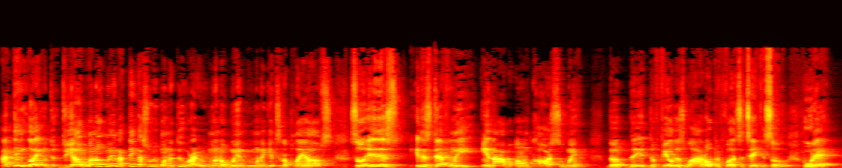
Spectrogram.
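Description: A man in his thirties giving a hopeful take on his team in a casual living-room reaction, halting with many fillers. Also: sits high, sharp tone, echoey room. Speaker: show regular and guest. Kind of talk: casual sports reaction talk.

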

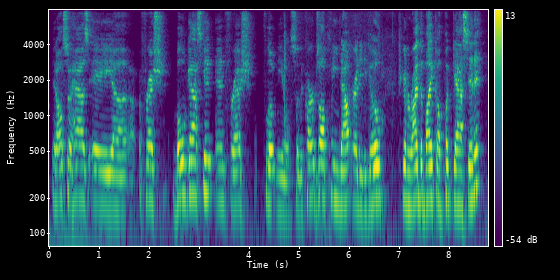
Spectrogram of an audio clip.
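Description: Higher-voiced man walking through a workshop bike. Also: fairly even intonation, moderate pace, hardly any pauses, a little mellow. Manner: plain, matter-of-fact listing of details with fillers. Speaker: restoration shop owner selling a motorcycle. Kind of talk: casual product walkaround. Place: indoor motorcycle workshop.

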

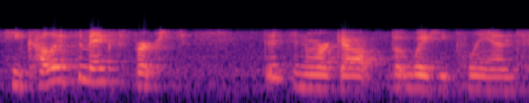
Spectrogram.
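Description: Sitting indoors in a bedroom, a storybook reader in her thirties performs a children's picture book with lively expression and high-pitched character voices, moving at a moderate pace. The front-facing camera captures echoey, thin, phone-like audio along with some background noise.

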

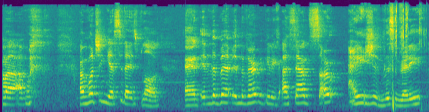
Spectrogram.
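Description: A man's voice: sits high, a little slow, a bit bright. Stuffy-nosed young man vlogging at home. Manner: rambling, chatty, laughs often. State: stuffy nose and sore throat. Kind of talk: casual video diary. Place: at home, indoors. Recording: echoey room with background noise.

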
